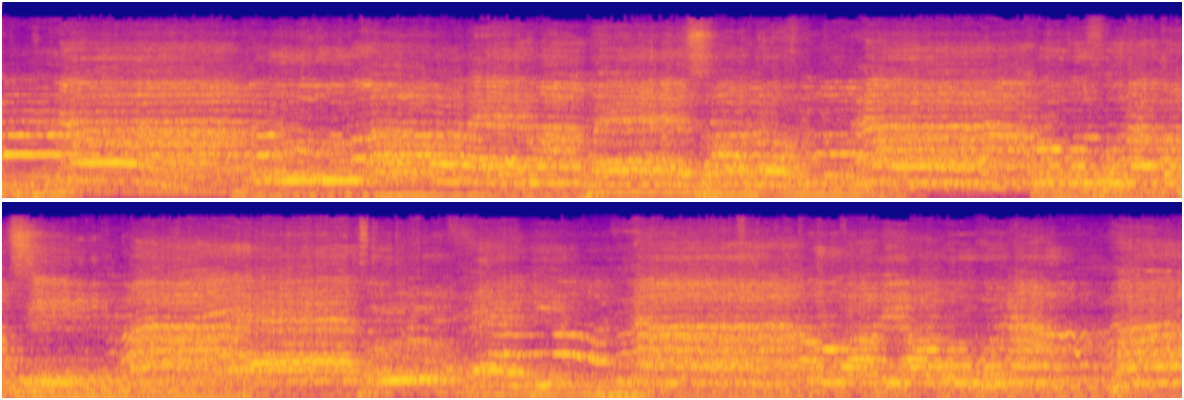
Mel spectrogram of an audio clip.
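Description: Church congregation singing together in many voices, without pause.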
